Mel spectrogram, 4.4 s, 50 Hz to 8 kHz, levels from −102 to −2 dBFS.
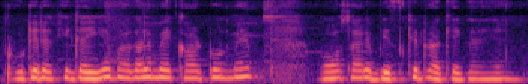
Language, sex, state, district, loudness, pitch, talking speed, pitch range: Hindi, male, Andhra Pradesh, Guntur, -31 LUFS, 210 Hz, 220 wpm, 185-220 Hz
